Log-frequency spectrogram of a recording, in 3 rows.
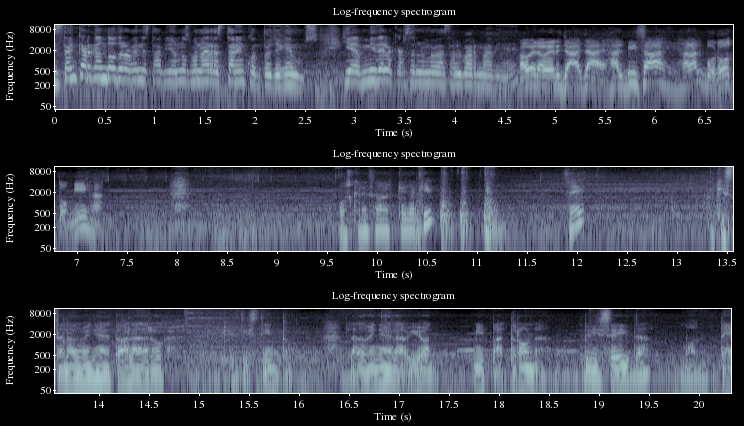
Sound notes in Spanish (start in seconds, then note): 10.4 golpecitos sobre el ataúd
